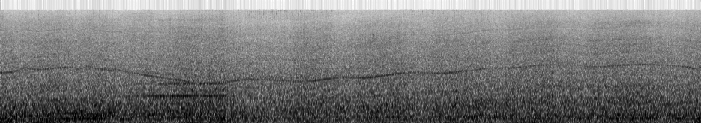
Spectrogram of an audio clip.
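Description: A heavy diesel engine rumbles steadily and whines as it drives.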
